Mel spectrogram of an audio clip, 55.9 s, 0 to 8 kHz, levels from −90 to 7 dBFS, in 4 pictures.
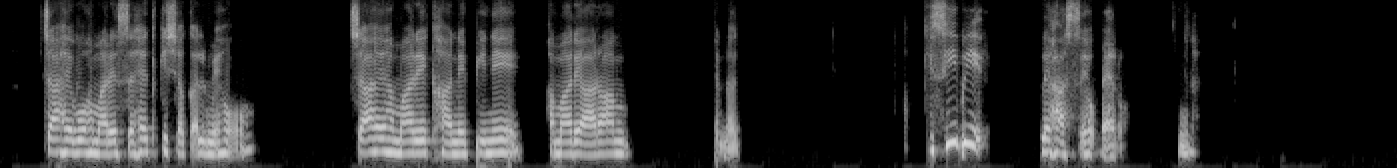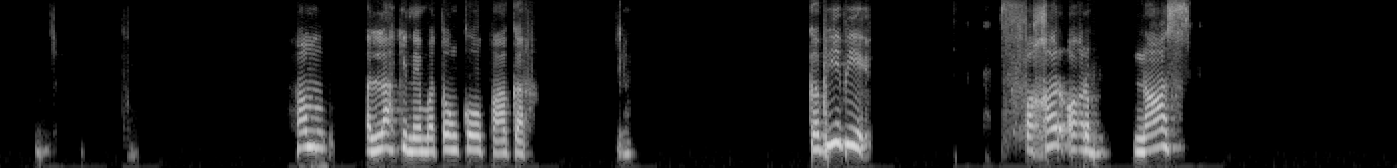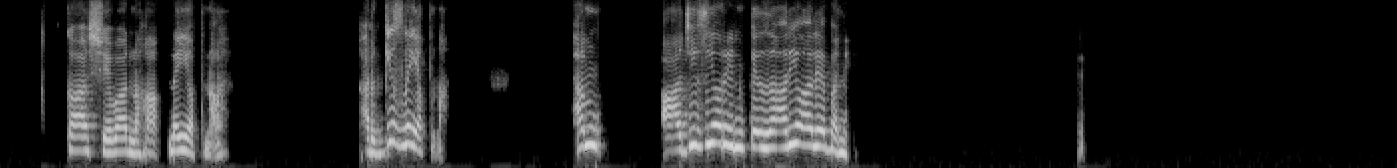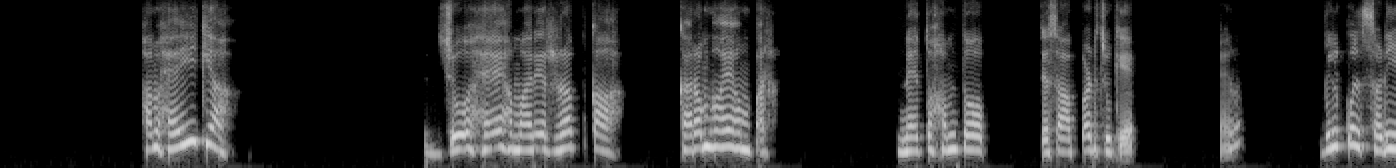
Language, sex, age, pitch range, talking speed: Urdu, female, 50-69, 180-250 Hz, 75 wpm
